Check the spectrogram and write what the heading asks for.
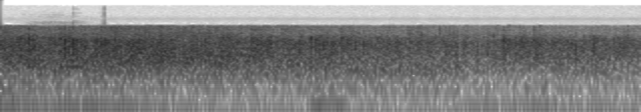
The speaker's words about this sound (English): I want to talk about the acting in this. Oh, the acting was superb. Can we just applaud the actors real quick? Yes. Because there we go.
